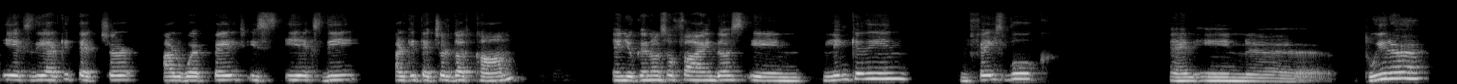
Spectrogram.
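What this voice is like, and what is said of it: Thick Venezuelan accent. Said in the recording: “you have a very thick Venezuelan accent”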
